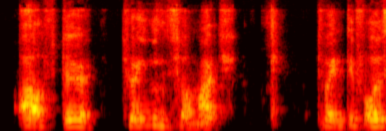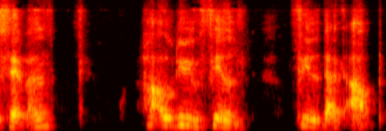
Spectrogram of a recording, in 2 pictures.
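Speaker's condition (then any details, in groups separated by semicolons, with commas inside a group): Cerebral palsy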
